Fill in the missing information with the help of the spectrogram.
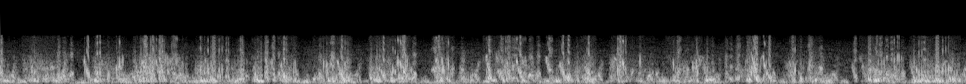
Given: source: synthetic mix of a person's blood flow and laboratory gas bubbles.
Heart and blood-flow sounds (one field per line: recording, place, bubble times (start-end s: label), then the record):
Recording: Doppler ultrasound of blood flow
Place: precordium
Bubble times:
0.00-0.10 s: bubbles
0.16-0.71 s: bubbles
0.80-1.85 s: bubbles
1.94-3.00 s: bubbles
3.11-3.54 s: bubbles
3.66-4.16 s: bubbles
4.30-4.56 s: bubbles
4.82-5.30 s: bubbles
5.43-5.96 s: bubbles
6.07-6.56 s: bubbles
6.64-7.15 s: bubbles
7.24-7.78 s: bubbles
7.81-8.25 s: bubbles
8.51-9.67 s: bubbles
From the record:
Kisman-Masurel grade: 343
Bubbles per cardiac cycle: rolling drumbeat, 9 or more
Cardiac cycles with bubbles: 100%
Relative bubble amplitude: loud (0.450 to 0.775)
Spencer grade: 3 (all of the cardiac periods contain showers or single bubble signals, but not dominating or overriding the cardiac motion signals)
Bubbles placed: anywhere in the cardiac cycle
